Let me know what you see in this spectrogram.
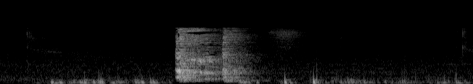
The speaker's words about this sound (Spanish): Ahora, ahora la, la, carraspera que tengo es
